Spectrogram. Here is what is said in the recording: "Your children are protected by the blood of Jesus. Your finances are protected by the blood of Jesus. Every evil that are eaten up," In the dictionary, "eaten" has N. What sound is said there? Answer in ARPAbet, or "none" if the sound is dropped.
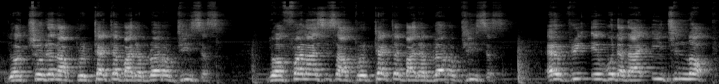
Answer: L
